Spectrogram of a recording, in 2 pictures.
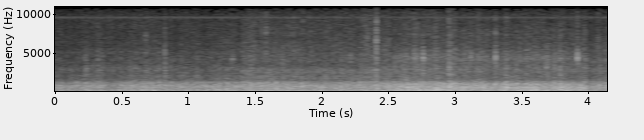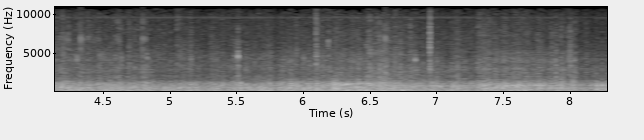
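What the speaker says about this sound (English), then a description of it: "Raining harder than I've ever heard it rain before." Dense, heavy rain in Austin, Texas pours steadily and loudly, a continuous roaring hiss of drops on surfaces with no letup.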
